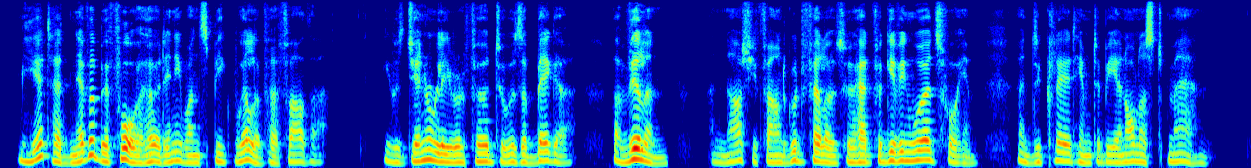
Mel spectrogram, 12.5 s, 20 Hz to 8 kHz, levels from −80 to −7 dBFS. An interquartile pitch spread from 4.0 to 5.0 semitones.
No: average, 2.9 semitones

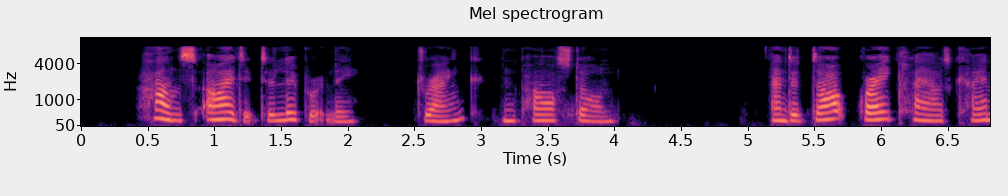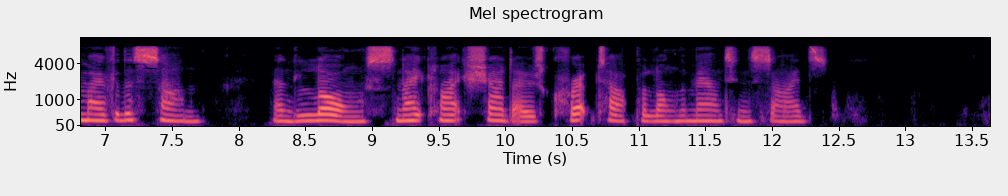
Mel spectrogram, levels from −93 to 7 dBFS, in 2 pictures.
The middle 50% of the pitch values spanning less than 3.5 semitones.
Yes: narrow, 2.6 semitones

